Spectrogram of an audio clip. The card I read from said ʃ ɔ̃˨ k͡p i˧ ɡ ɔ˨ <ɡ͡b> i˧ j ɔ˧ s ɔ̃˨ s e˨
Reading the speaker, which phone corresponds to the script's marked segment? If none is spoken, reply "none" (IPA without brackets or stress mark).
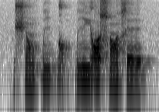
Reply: k͡p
